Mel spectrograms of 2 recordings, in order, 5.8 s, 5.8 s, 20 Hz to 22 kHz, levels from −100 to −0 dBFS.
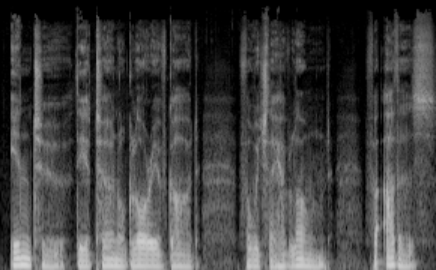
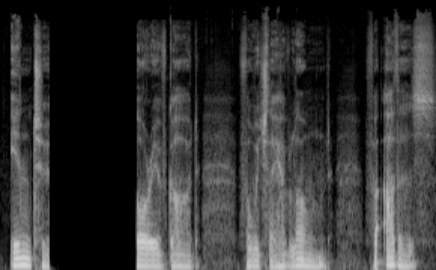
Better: first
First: none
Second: audio cutting out; at 0.5 s for 1 s

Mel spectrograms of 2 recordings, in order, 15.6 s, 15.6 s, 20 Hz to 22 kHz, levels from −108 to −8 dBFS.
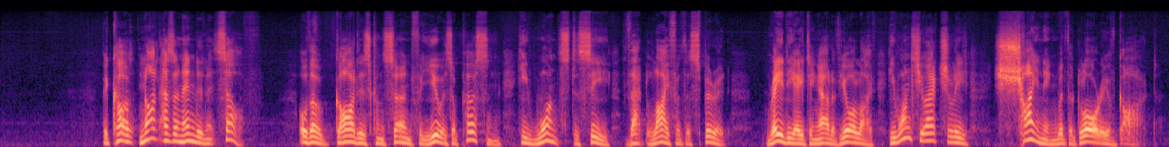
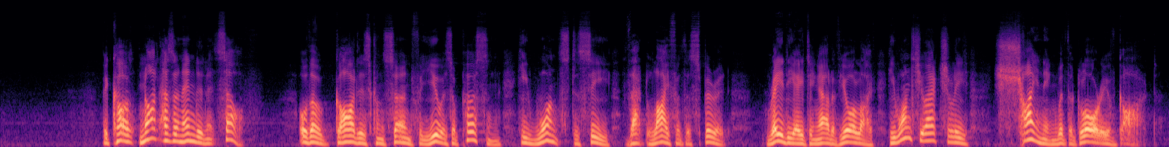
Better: first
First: none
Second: muffled; very; fading above 2 kHz

